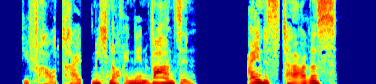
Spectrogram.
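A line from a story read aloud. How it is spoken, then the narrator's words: Angry mutter into beard. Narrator (German): wütend murmelte in seinen 3-Tage-Bart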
